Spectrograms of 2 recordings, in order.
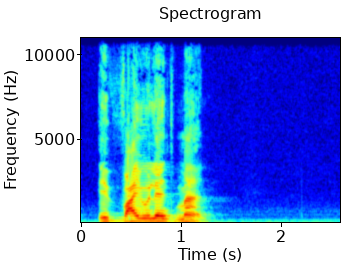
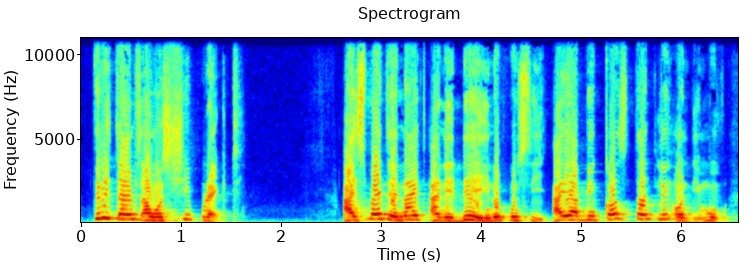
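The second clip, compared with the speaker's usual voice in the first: high, raised, driving pulpit voice; forceful preaching; 10 semitones higher, 8 dB louder than usual. Real, not acted. Preacher reciting Paul's hardships to the congregation, forceful. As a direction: press each point on the congregation.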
